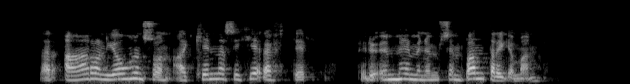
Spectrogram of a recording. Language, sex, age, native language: Icelandic, female, 60-69, Icelandic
